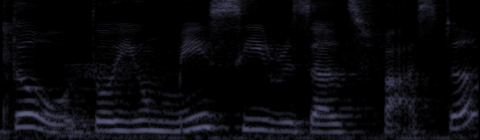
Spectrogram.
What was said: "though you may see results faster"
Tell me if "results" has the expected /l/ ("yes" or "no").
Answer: yes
